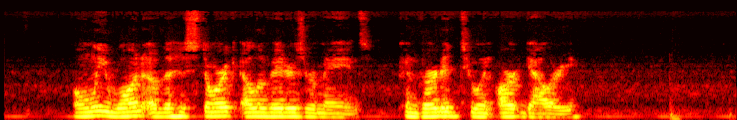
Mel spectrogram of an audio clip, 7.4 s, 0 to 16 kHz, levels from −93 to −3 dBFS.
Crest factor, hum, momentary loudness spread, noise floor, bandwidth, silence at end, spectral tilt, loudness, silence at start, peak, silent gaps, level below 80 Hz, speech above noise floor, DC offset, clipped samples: 16 dB; none; 11 LU; -57 dBFS; 11 kHz; 0.6 s; -9 dB/octave; -20 LUFS; 0.75 s; -6 dBFS; none; -56 dBFS; 37 dB; under 0.1%; under 0.1%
